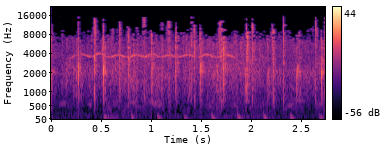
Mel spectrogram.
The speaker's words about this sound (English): A massive torrent of applause from the press.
